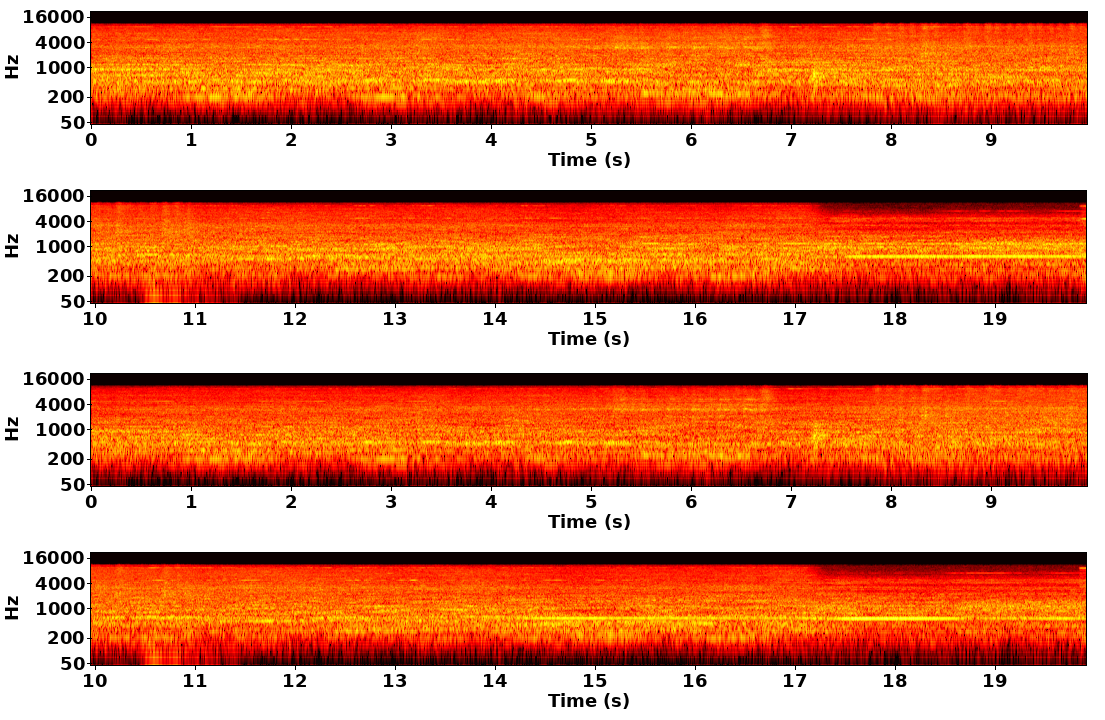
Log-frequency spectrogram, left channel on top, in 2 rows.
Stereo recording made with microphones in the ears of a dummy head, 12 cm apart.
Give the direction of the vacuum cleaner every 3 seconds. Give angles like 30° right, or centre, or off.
30° left, 30° left, 10° left, 50° right, 70° right, 80° right, 80° right.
